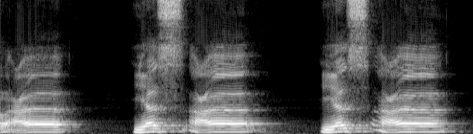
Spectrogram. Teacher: یا سین زبر یس، عین کھڑا زبر ع، یس ع، عین کے اوپر کھڑا ہے اور یہ والی یا نہیں پڑھی جائے گی، اور عین پر جو کھڑا ہے یہ الف جتنا کھینچا جائے گا، زیادہ نہیں۔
